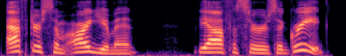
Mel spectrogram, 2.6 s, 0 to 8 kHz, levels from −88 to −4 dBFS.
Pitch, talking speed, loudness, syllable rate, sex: 210 Hz, 140 wpm, -19 LUFS, 6.1 syllables/s, female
